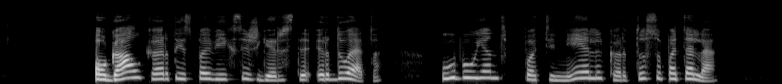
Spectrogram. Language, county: Lithuanian, Vilnius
